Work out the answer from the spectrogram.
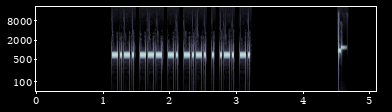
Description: Morse code, heard as a keyed tone, about 40 wpm, 700 Hz. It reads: CONCERN
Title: ED Suffix - Top 100 Words with Base Words 40wpm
